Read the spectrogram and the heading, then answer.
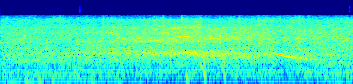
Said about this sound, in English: There's the first use of this spray at the Goodison Park this season. I wonder when it will stop getting a cheer.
